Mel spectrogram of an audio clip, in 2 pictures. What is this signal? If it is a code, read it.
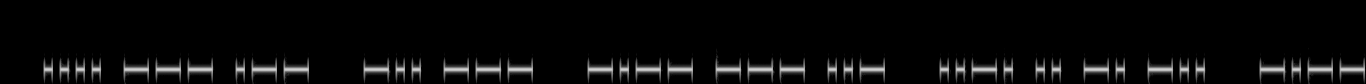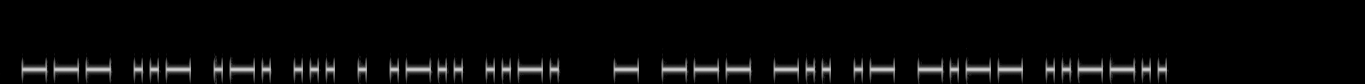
Morse code, heard as a keyed tone, about 15 wpm, 700 Hz. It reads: HOW DO YOU FIND YOURSELF TODAY?
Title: Sentences from Top 1000 Words - Review Part 4 - 15wpm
